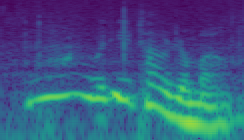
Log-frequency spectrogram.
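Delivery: high-pitched baffled question; puzzled, pitched well up; puzzled witch. Acted. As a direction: ask it high, at a normal volume. Witch annoyed at being questioned.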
